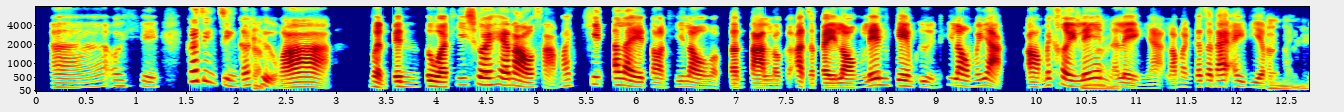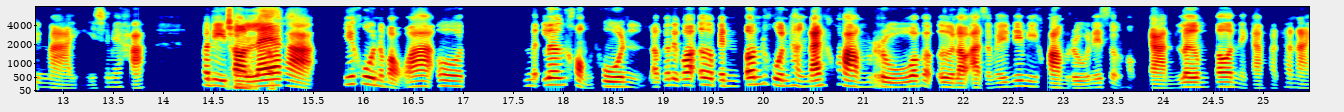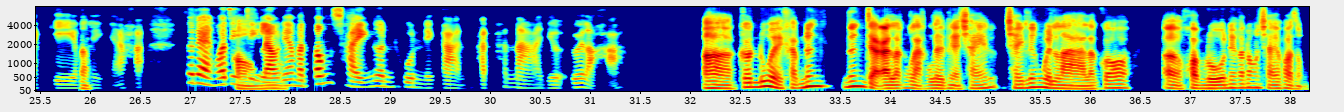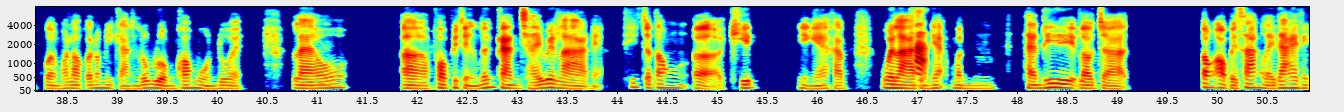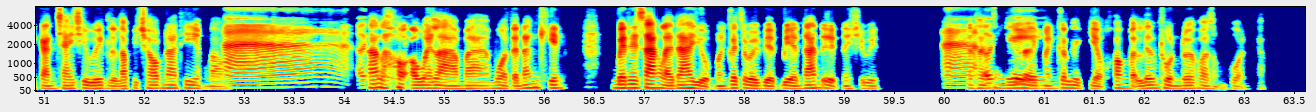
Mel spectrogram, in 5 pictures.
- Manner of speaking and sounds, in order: laughing while speaking: "เรา"
- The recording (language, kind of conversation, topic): Thai, podcast, ทำอย่างไรถึงจะค้นหาความสนใจใหม่ๆ ได้เมื่อรู้สึกตัน?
